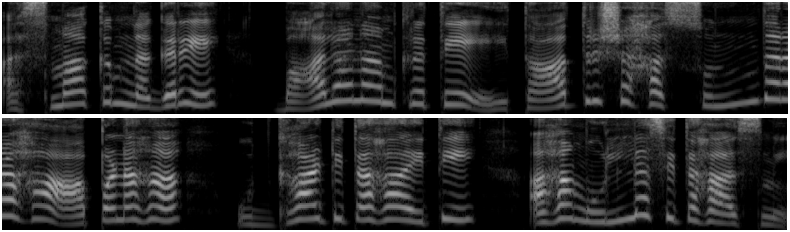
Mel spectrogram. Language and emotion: Sanskrit, happy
